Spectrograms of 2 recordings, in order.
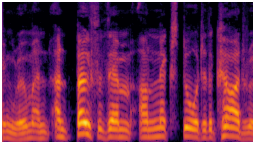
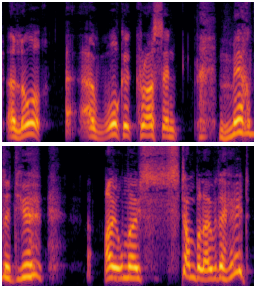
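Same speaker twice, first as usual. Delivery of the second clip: fast, much higher, louder panicky account; frantic fast retelling; 10 semitones higher, 9 dB louder, faster than usual. Acted. Steward reliving finding the body, panicked and fast. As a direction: rush through it, terrified. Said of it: "began to speak very fast".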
